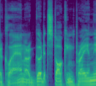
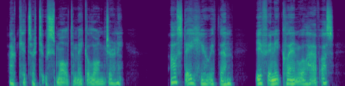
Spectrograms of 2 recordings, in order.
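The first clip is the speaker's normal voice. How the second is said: soft, high, distressed murmur; 5 semitones higher than usual. Narrating a she-cat with tiny kits, speaking in a distressed murmur. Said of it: "the she-cat's voice was a murmur of distress".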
